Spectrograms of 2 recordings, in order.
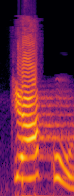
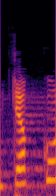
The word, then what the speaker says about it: चाकू: तो हम चक्कू नहीं बोलते, हम क्या बोलते हैं? चाकू बोलते हैं। क्या बोलते हैं? चाकू। तो उसका सही उच्चारण कौन सा होता है? सही उच्चारण क्यों? चाकू।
